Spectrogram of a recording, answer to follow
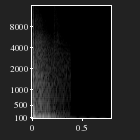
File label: SPEED KICK, drums; Basement drums vol 2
